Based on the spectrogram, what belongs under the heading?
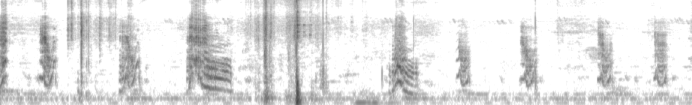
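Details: Silver boski partridge, described as Irani teetar: short harsh calls with harmonic sweeps falling in pitch, given in bursts about a second apart. A low steady hum and a few sharp clicks sit beneath them.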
